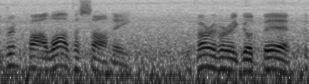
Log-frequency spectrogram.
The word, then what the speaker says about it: Asahi: And I went, no, I'd like a pint of Asahi. What are you saying it like that for? And I'm like, because it's Japanese and that's how it's pronounced.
